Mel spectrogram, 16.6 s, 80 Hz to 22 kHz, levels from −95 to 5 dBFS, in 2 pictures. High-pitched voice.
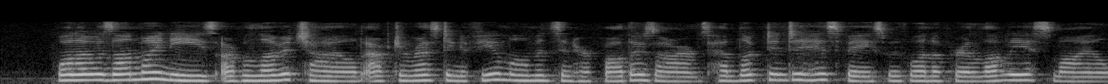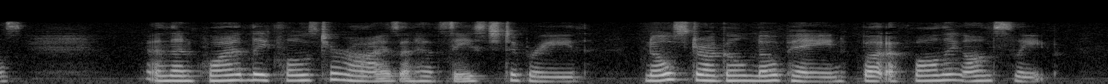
Yes: high, 235 Hz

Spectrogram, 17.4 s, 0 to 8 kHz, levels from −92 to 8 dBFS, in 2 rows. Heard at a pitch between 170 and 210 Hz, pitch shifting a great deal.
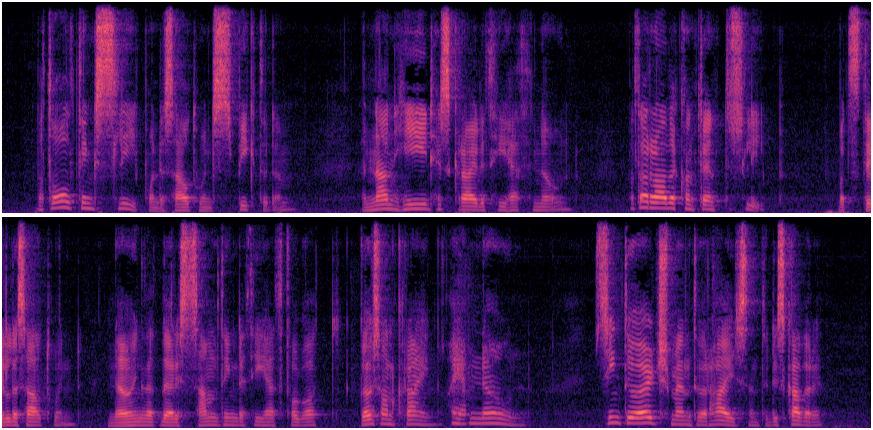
No: medium, 140 Hz; wide, 5.9 semitones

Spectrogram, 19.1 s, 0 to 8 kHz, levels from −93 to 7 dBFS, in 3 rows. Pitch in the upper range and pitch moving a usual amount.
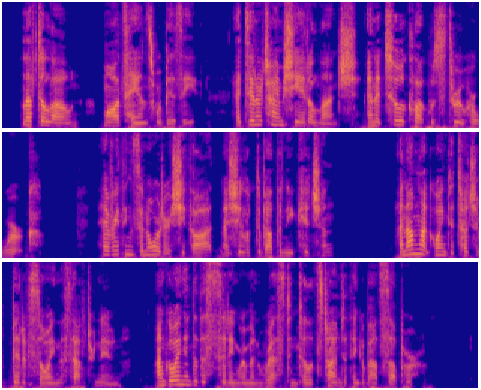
Yes: high, 200 Hz; average, 4.6 semitones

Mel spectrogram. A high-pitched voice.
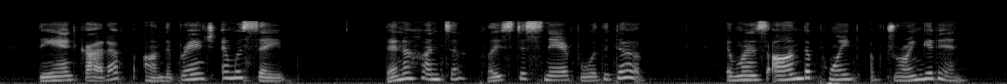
Yes: high, 210 Hz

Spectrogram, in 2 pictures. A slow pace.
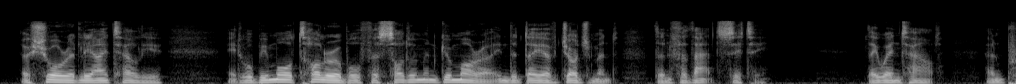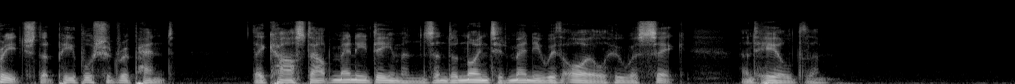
No: average, 145 wpm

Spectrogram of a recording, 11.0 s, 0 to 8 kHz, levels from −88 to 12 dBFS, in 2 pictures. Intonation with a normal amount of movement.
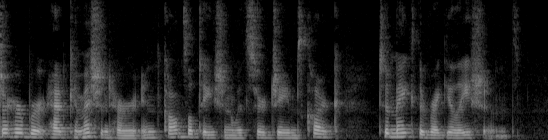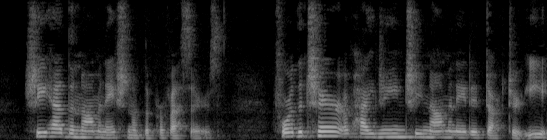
Yes: average, 4.9 semitones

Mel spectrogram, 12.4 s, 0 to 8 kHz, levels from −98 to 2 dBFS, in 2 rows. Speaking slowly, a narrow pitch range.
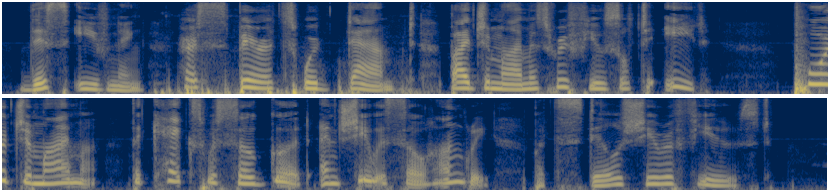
No: slow, 130 wpm; wide, 5.5 semitones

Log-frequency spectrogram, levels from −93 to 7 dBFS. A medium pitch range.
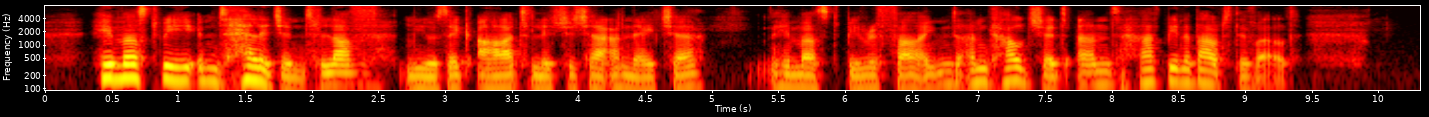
No: wide, 6.1 semitones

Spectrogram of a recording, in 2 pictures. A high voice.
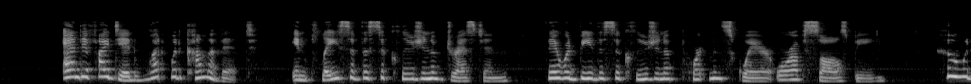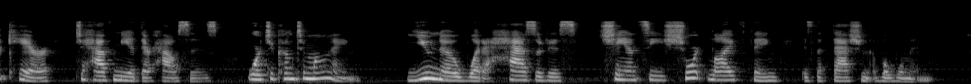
Yes: high, 215 Hz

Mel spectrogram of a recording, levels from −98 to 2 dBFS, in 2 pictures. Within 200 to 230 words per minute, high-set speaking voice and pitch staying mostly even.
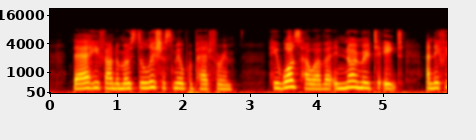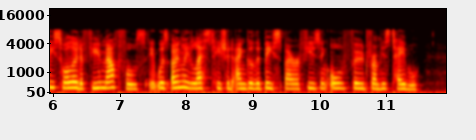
Yes: fast, 205 wpm; high, 240 Hz; narrow, 2.1 semitones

